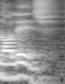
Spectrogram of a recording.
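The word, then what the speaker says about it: knowledge: Knife या पढ़ते हैं नॉलेज, तो जब नाइफ और नॉलेज पढ़ते हैं तो वहां पे के साइलेंट हो जाता है।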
